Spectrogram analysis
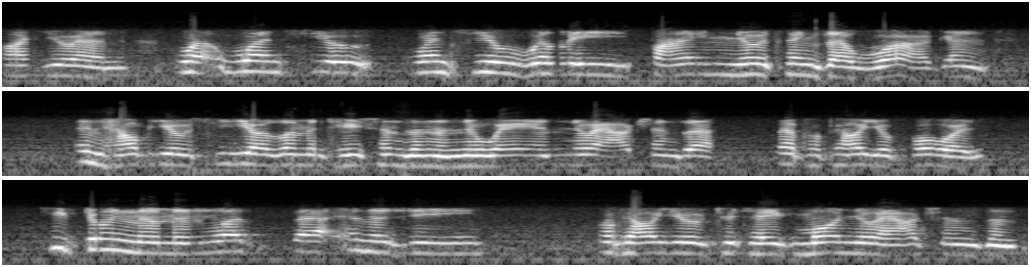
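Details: Adult man with a pronounced speech impediment and coordination awkwardness since an early, traumatic birth with loss of oxygen; speech impediment, probable dysarthria.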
